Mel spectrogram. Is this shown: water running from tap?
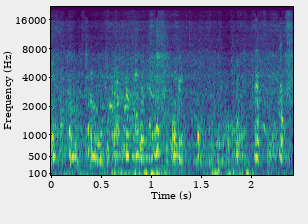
no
